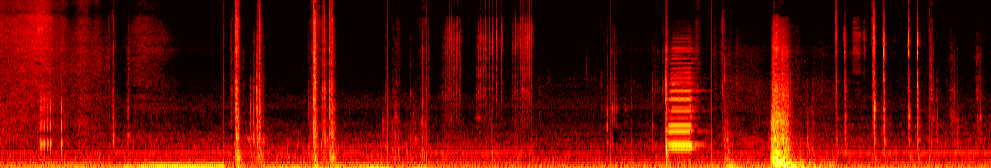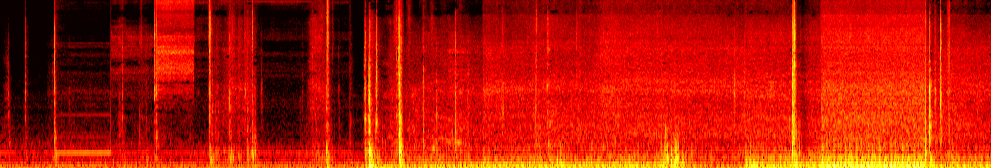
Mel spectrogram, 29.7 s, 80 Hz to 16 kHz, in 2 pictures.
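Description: Mercedes G550's V8 engine running with a steady low rumble, heard from inside the cabin, with clicks and knocks of interior controls being handled and one loud knock about twelve seconds in. From about twenty seconds in the engine sound gets louder and fuller, heard at the twin exhaust tips.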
